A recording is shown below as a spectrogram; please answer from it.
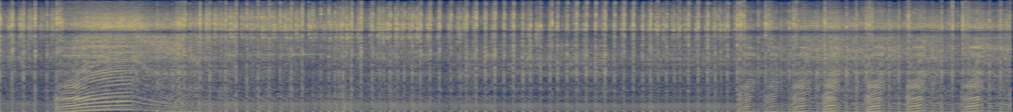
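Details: Echo two-stroke (model not stated) left all winter with VP ethanol-free small-engine fuel in it, no winterizing or cylinder fogging; crisp buzz blips up and settles to a steady idle, picking up cleanly, barely a little smoke; runs healthy.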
